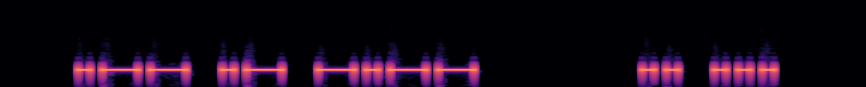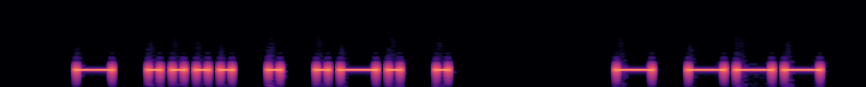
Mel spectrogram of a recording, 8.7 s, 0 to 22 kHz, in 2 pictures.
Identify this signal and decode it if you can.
Morse code, heard as a keyed tone, about 20 wpm, 700 Hz. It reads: WAY IS THERE TO
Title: 2x Word-Spacing - Sentences from Top 100 Words - 20wpm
